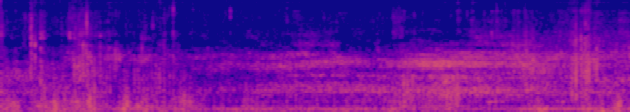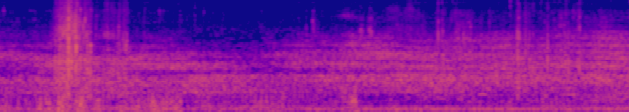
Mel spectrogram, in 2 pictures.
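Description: Outdoor wind noise on the microphone, with a steady low vehicle hum coming in about halfway through and a single brief knock around the middle.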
